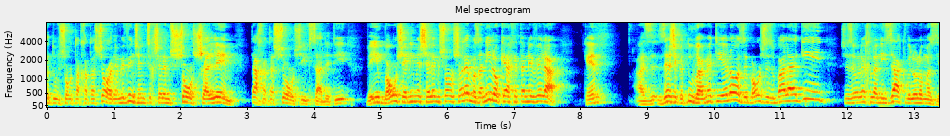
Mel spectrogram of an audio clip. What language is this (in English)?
Hebrew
